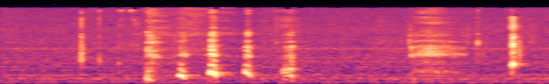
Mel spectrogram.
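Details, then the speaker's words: Two-week-old baby with hiccups shaking his whole body: a run of short, sharp, jerky voiced gasps about one every quarter second in a quiet room. "you got the hiccups oh baby his whole body shaky"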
